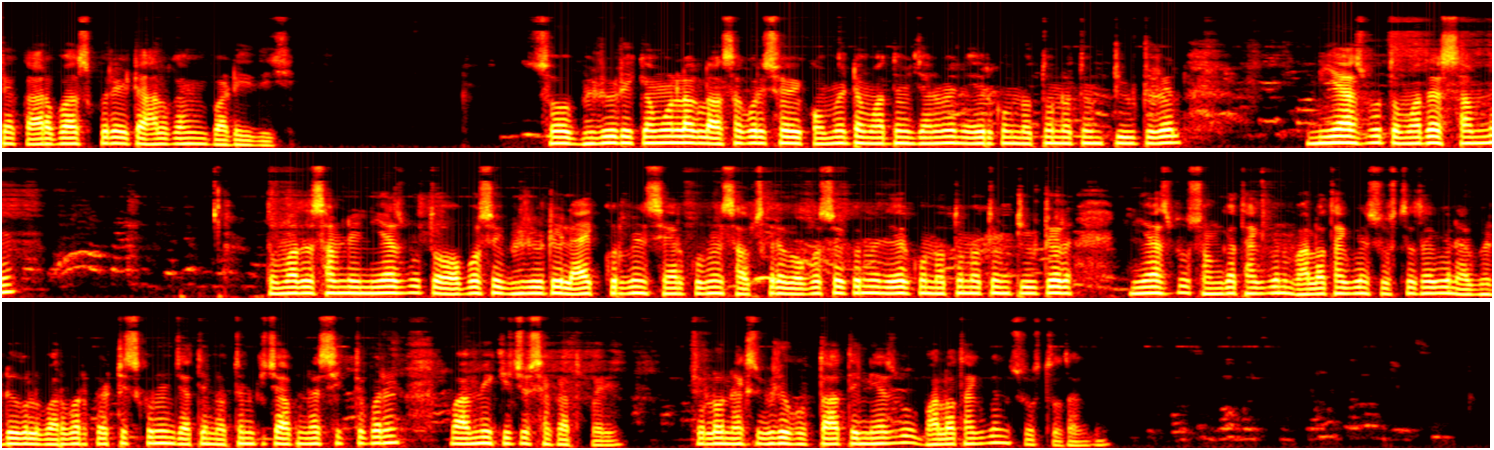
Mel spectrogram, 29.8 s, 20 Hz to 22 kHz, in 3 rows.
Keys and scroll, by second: 5.8 ctrl+KP_Add, 13.1 ctrl+KP_Subtract.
